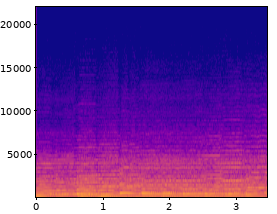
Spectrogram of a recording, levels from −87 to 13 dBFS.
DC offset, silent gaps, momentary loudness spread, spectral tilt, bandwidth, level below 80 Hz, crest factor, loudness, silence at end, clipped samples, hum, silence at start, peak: under 0.1%; none; 3 LU; -6.5 dB/octave; 11 kHz; -48 dBFS; 12 dB; -16 LUFS; 0 s; under 0.1%; none; 0 s; -4 dBFS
